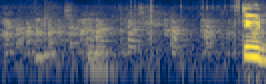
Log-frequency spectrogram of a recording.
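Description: A pause with only faint background noise. Near the end a high-pitched, effect-altered narrating voice starts speaking.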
